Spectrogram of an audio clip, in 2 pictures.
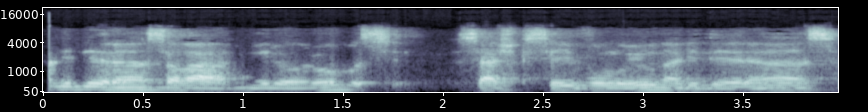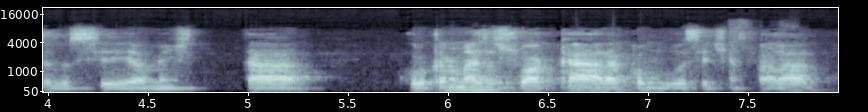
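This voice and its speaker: Man, from Brazil, podcast host, rapid chatty delivery, muffled lo-fi recording. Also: lowish voice, steady tone, warm tone. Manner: encouraging, chatty. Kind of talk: casual interview chat.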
